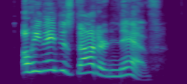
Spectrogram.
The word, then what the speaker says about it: Niamh: But that's what he named his daughter, Nev, like Nev Campbell. So apparently that's a Gaelic name.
